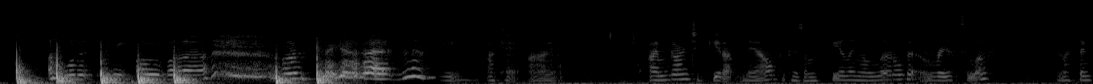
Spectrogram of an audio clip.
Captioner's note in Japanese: 足が地面を踏み鳴らしている音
